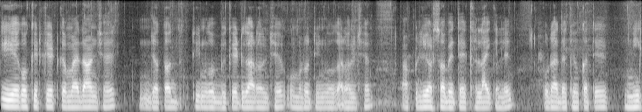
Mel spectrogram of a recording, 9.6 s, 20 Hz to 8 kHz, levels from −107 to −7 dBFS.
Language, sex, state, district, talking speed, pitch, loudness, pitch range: Maithili, male, Bihar, Supaul, 175 wpm, 110 Hz, -18 LUFS, 105-115 Hz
